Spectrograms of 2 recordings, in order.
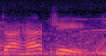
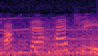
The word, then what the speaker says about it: Choctawhatchee: Choctawhatchee. Choctawhatchee High School in Fort Walton Beach, Florida.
